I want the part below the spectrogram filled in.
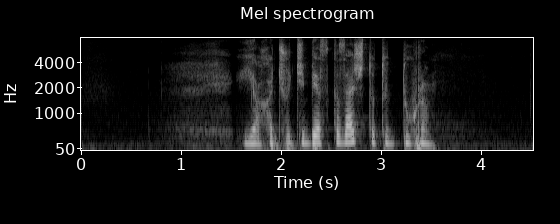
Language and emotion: Russian, angry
